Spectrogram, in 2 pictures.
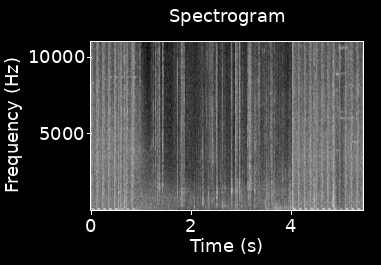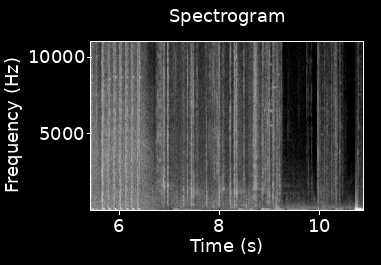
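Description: Automatic weapon fire on a Battlefield 6 firing range rattles out in several long, loud, rapid bursts separated by brief pauses, ending with a single sharp thump.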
